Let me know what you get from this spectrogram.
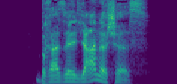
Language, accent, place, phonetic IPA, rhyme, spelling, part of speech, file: German, Germany, Berlin, [bʁaziˈli̯aːnɪʃəs], -aːnɪʃəs, brasilianisches, adjective, De-brasilianisches.ogg
- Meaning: strong/mixed nominative/accusative neuter singular of brasilianisch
